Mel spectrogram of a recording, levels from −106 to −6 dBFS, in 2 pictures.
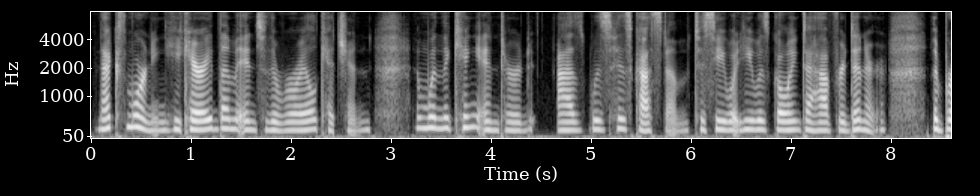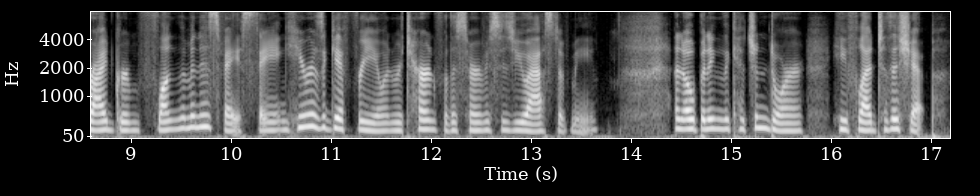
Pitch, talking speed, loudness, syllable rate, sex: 205 Hz, 215 wpm, -21 LUFS, 5.4 syllables/s, female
